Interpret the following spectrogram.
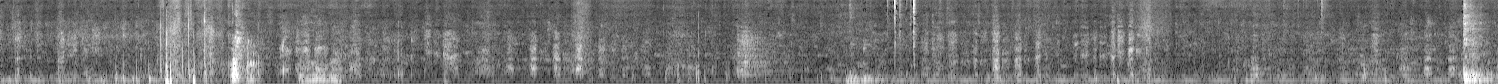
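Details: Samoyed puppy panting indoors, uneven breathy huffs in loose bursts, loudest near the start and end, over a steady low electrical hum.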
